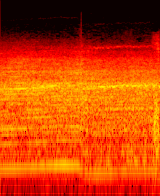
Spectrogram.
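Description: Rally car engine at full throttle heard from inside the cockpit, a steady high-revving note climbing slightly in pitch, over the noise of tyres on the loose forest track.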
